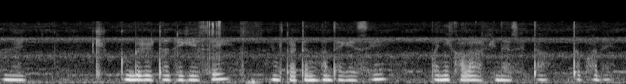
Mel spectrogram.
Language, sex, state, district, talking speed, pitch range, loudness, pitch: Nagamese, female, Nagaland, Dimapur, 155 wpm, 205-215 Hz, -16 LUFS, 210 Hz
